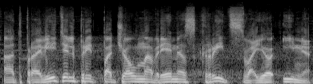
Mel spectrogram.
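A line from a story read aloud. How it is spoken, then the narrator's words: Plain. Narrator (Russian): ответил Ром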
